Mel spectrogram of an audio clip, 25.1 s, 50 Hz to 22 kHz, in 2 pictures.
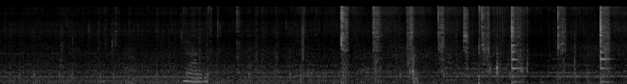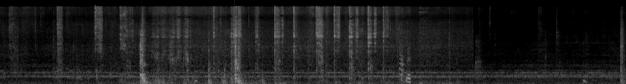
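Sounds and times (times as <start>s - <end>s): metal spatula scraping wok: 6.8s - 21.3s.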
